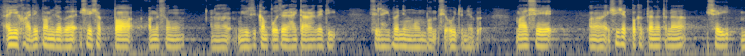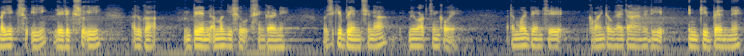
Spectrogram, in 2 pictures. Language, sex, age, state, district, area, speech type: Manipuri, male, 18-30, Manipur, Bishnupur, rural, spontaneous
